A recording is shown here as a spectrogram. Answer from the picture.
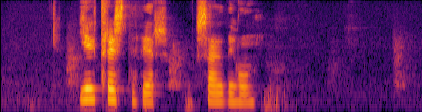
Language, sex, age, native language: Icelandic, female, 20-29, Icelandic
